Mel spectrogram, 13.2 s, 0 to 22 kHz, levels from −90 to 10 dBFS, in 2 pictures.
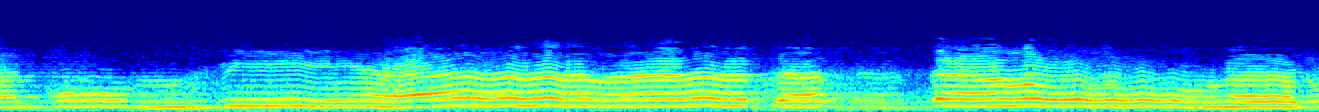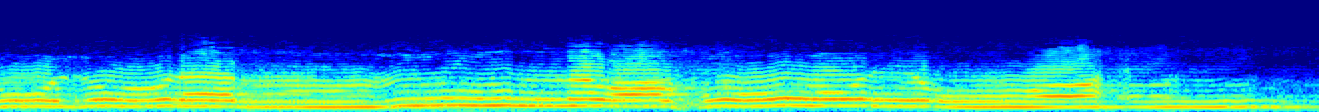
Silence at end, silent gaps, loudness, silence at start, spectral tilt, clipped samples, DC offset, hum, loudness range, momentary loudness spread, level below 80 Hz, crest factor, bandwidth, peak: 0 s; none; -20 LUFS; 0 s; -7.5 dB/octave; under 0.1%; under 0.1%; none; 1 LU; 7 LU; -56 dBFS; 12 dB; 4.4 kHz; -8 dBFS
